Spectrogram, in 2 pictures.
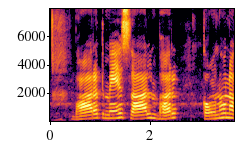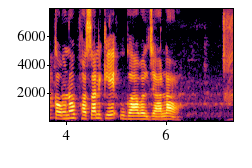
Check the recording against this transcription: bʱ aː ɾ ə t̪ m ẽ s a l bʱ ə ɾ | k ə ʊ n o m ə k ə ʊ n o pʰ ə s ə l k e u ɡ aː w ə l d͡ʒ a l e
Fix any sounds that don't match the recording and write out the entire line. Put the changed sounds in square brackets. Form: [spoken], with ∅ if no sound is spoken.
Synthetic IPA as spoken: bʱ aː ɾ ə t̪ m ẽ s a l bʱ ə ɾ | k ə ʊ n o [n] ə k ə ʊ n o pʰ ə s ə l k e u ɡ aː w ə l d͡ʒ a l [a]

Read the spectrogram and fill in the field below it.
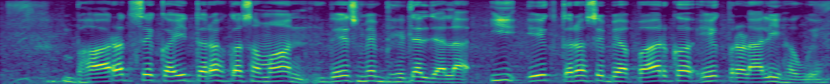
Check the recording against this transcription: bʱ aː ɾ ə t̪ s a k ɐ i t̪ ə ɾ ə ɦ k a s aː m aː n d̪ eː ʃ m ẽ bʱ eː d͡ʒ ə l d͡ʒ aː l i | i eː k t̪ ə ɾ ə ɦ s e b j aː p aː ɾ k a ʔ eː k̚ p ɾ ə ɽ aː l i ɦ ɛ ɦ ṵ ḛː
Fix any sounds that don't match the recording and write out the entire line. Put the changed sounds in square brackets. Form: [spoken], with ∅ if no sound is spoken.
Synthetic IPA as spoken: bʱ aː ɾ ə t̪ s [e] k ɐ i t̪ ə ɾ ə ɦ k a s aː m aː n d̪ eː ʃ m ẽ bʱ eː d͡ʒ ə l d͡ʒ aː l [a] | i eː k t̪ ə ɾ ə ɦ s e b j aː p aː ɾ k a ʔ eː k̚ p ɾ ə ɽ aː l i ɦ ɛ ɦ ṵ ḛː

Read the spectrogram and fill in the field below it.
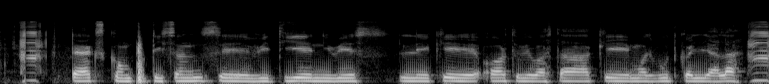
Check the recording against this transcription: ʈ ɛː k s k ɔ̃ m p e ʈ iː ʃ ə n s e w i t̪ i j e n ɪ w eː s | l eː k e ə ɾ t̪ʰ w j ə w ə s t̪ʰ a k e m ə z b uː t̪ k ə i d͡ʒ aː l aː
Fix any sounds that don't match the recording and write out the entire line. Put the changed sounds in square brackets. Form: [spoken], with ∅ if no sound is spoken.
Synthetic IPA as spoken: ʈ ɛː k s k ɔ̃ m p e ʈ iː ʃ ə n s e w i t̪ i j e n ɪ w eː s | l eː k e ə ɾ t̪ʰ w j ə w ə s t̪ʰ a k e m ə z b uː t̪ k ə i d͡ʒ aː l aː

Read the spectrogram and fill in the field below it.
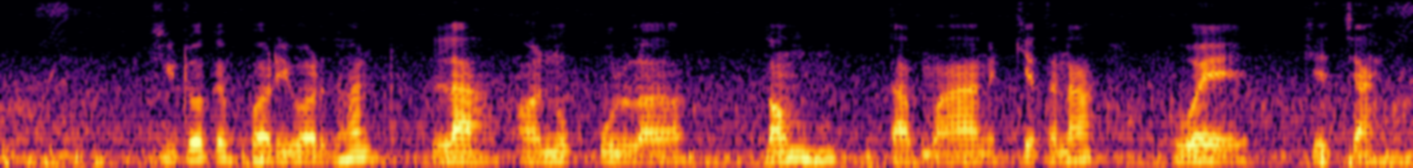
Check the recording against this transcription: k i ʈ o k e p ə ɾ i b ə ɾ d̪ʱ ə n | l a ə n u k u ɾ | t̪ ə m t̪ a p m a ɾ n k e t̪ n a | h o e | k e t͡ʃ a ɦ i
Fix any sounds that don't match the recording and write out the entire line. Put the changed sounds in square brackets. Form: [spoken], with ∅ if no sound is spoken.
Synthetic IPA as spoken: k i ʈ o k e p ə ɾ i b ə ɾ d̪ʱ ə n | l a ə n u k u [l] | t̪ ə m t̪ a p m a [∅] n k e t̪ n a | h o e | k e t͡ʃ a ɦ i

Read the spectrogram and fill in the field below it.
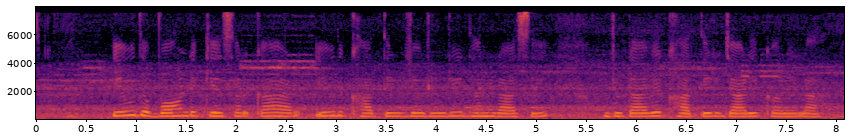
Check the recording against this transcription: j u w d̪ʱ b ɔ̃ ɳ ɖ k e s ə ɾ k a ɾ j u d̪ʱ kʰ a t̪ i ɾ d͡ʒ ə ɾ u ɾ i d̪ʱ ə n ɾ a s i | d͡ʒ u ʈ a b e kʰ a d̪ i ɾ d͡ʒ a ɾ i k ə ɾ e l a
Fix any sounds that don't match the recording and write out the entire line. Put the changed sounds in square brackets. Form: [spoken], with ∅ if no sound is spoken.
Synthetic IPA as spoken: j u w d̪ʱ b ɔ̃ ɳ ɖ k e s ə ɾ k a ɾ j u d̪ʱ kʰ a t̪ i ɾ d͡ʒ ə ɾ u ɾ i d̪ʱ ə n ɾ a s i | d͡ʒ u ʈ a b e kʰ a [t̪] i ɾ d͡ʒ a ɾ i k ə ɾ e l a

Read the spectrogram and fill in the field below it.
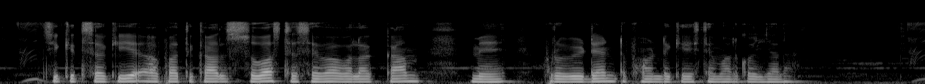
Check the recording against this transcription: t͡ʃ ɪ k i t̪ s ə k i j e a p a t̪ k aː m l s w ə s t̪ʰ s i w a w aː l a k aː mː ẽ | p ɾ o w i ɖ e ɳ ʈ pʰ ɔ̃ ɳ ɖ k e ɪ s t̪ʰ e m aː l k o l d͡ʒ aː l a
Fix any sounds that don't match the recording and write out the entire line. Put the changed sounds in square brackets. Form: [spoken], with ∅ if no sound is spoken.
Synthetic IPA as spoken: t͡ʃ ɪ k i t̪ s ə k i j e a p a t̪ k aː [∅] l s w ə s t̪ʰ s [e] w a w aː l a k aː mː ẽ | p ɾ o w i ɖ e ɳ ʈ pʰ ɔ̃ ɳ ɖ k e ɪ s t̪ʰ e m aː l k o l d͡ʒ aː l a

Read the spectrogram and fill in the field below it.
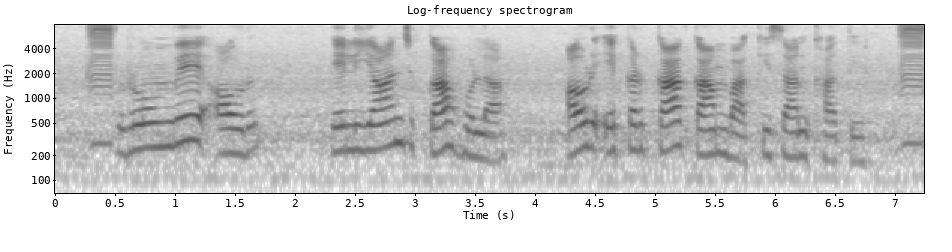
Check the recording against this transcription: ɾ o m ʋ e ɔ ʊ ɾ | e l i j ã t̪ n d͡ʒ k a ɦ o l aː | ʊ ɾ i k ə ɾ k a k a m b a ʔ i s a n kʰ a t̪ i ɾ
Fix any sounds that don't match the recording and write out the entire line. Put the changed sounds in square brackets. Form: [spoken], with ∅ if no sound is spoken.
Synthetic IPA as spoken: ɾ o m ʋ e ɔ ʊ ɾ | e l i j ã [∅] n d͡ʒ k a ɦ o l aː | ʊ ɾ [e] k ə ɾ k a k a m b a [k] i s a n kʰ a t̪ i ɾ

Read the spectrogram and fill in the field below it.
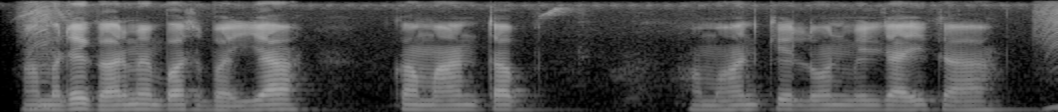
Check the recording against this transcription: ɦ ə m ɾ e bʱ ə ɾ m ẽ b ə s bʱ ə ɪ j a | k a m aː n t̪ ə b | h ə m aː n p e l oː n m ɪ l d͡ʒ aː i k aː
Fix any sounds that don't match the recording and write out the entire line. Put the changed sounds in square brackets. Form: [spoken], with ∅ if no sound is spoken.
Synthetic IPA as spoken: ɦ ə m ɾ e [ɡʱ] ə ɾ m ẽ b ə s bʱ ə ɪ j a | k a m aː n t̪ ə b | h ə m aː n [k] e l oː n m ɪ l d͡ʒ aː i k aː

